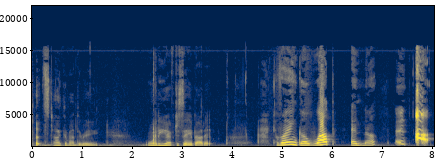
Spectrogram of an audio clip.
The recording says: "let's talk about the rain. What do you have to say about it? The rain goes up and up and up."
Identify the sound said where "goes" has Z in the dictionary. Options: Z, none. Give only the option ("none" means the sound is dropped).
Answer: none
